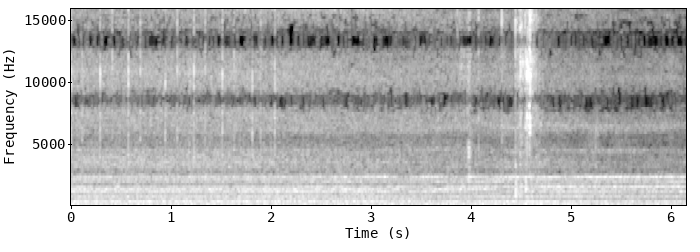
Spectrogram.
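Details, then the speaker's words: Chinese eBay diesel heater running at full output after being turned back up by remote; the exhaust is quiet. Steady, even roar and smooth air rush with no pulsing, popping or rattles; normal running. "you know for this exhaust it's not very loud at all"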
